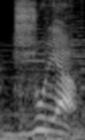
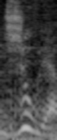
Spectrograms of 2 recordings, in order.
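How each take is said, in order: First: The stress is on the last syllable. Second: The stress is on the first syllable.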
